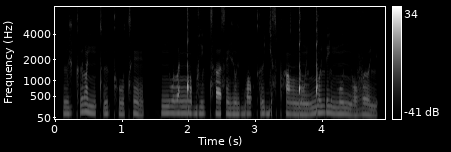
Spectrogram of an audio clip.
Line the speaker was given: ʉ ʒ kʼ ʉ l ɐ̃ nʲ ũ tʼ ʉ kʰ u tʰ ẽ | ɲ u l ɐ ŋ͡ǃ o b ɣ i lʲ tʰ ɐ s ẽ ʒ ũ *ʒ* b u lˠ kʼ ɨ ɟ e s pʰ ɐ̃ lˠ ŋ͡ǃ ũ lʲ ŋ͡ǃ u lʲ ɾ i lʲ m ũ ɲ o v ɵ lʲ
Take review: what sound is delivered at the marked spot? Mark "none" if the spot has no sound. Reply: ʒ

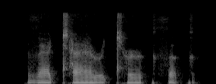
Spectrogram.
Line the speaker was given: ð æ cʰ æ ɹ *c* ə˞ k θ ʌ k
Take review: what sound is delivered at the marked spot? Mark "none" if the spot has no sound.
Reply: cʰ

